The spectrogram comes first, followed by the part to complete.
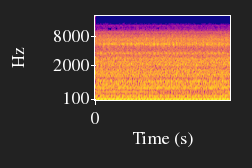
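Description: Bobcat T66 compact track loader's diesel engine idling steadily, with a deep even hum.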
